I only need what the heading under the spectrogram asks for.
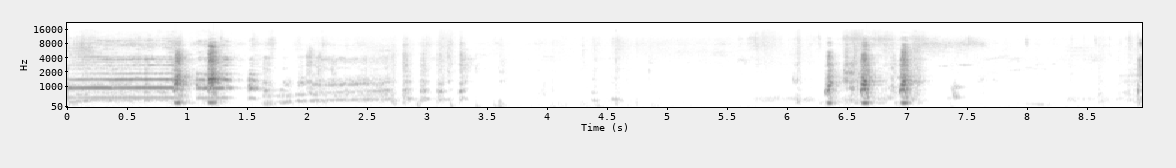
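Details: Barn flock of hens and roosters of various breeds, recorded September 10, 2023; a long tonal squawk with strong harmonics and sharp clucks, a near-silent stretch, then another burst of loud clucking.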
